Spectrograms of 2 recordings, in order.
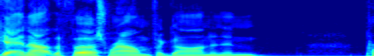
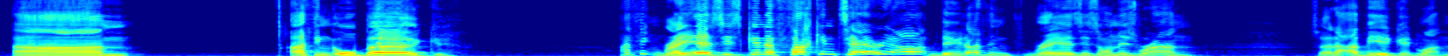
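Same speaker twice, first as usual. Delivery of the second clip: mock excited answer; 9 semitones higher, 7 dB louder than usual. Answering in a raised voice.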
